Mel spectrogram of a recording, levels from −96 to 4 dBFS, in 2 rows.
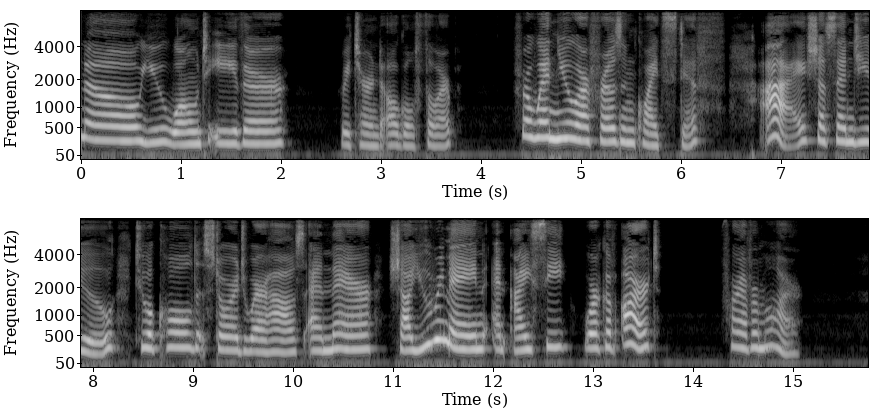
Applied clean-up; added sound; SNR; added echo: none; none; none; none.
